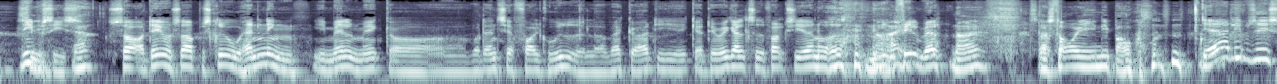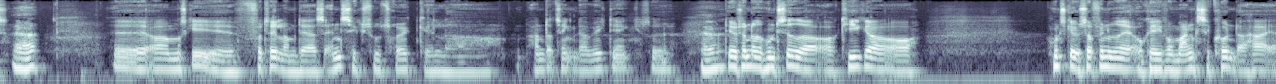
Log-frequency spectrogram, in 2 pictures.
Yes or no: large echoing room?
no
